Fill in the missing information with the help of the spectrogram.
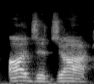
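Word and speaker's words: ajijaak: So the word for crane in Ojibwe is pronounced Ajajak.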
